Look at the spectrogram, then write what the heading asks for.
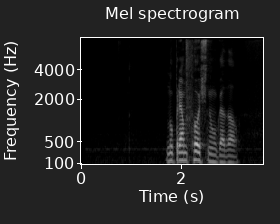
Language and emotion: Russian, positive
